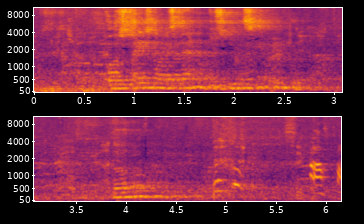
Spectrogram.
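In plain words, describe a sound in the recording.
A live band plays loudly, heard from within a crowd in a large echoing hall.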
